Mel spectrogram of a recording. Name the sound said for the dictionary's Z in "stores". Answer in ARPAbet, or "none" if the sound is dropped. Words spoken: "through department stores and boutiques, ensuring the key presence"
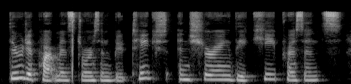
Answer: Z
